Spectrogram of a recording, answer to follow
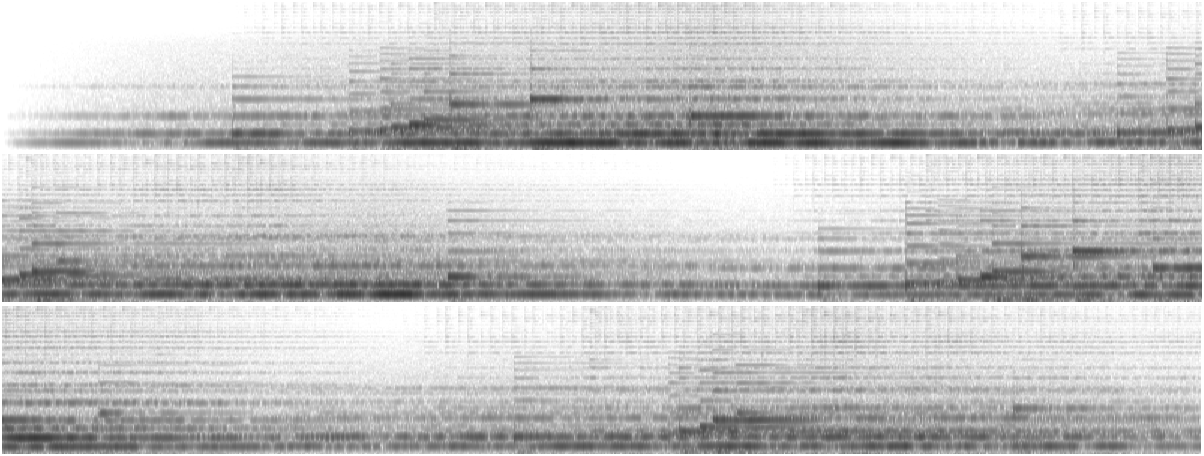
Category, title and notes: Music > Multiple instruments
Whisper of the Wind (Quieter)
But what do YOU hear?
contemplative-piano, conteplative-atmosphere, cotemplative-piano-chords, deep-meditaion, gentle-breeze, gentle-piano-arpeggios, gentle-piano-chords, meditation, meditation-music, meditative-ambience, meditative-jingle, meditative-music, meditative-music-loop, musical-nostalgia, nostalgic-ambience, nostalgic-piano, nostalgic-piano-arpeggios, nostalgic-piano-chords, nostalgic-vibes, nostlagic-music, peaceful-meditation, peaceful-piano-arpeggios, peaceful-piano-chords, piano-arpeggesio, reflective-piano, reflective-piano-chords, sacred-meditation, soothing-piano, soothing-piano-chords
